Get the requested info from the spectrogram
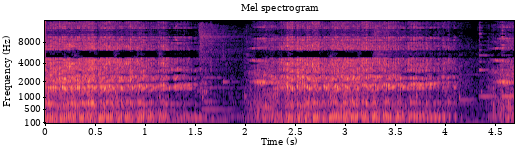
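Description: Animal roar sound effect for an animated crocodile: a rough, low growling roar played over and over, about every two seconds. Children's background music with a steady bass line plays underneath.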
